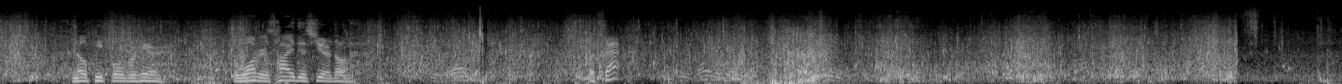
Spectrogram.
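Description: Water rushes and splashes close by, outdoors.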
